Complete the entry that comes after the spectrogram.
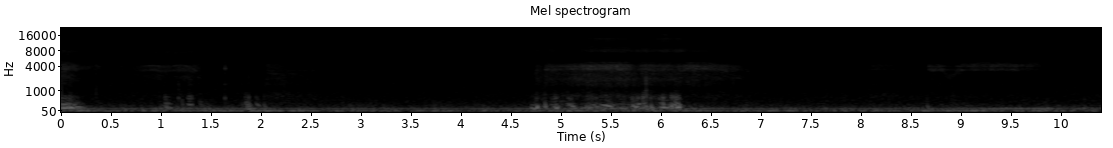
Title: What are you dreaming about with snoring? #dog #snoring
